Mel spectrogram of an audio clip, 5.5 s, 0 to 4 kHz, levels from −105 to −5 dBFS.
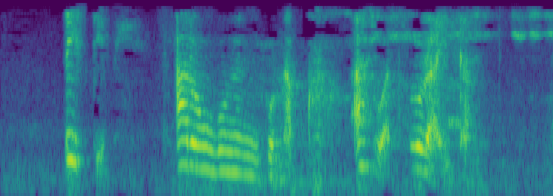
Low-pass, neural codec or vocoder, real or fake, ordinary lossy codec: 3.6 kHz; codec, 16 kHz in and 24 kHz out, 1 kbps, XY-Tokenizer; fake; MP3, 16 kbps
